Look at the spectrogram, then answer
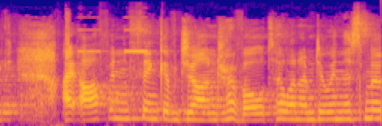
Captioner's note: timer beeps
